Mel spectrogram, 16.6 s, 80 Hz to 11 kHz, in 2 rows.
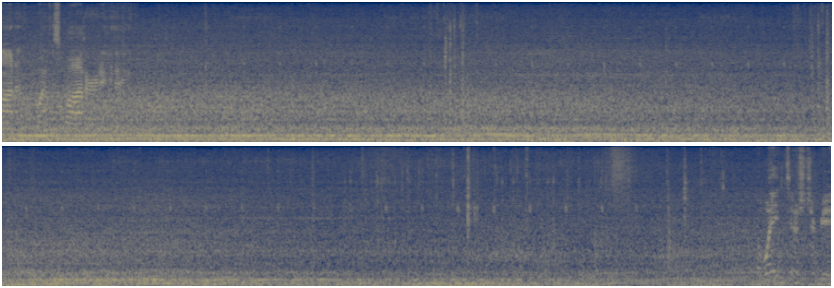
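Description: A Nissan 370Z coupe on a test drive, its engine a steady low rumble heard from inside the cabin, with people talking over it throughout.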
